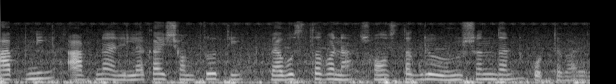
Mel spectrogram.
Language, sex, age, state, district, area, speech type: Bengali, female, 30-45, West Bengal, Uttar Dinajpur, urban, read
